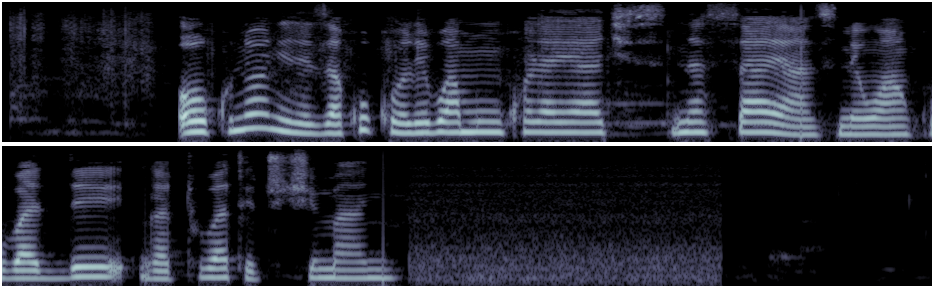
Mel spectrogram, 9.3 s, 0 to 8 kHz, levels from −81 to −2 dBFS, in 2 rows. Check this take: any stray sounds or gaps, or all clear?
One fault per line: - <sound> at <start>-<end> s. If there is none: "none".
none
